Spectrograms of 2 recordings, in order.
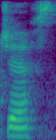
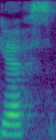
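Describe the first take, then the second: First: The word begins with a J sound. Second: The word begins with a hard G sound. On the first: The speaker calls it wrong. "not GIFs" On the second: The speaker calls it right. "I call them GIFs, The G stands for graphic"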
